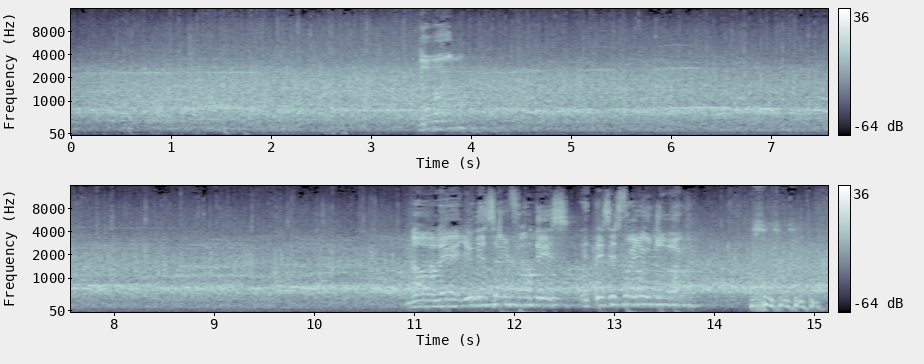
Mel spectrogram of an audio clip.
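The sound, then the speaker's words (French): A tennis crowd applauds Novak Djokovic in long, sustained clapping, with voices rising over the applause near the end. “Nolé, ce sont les encouragements du public avec le diminutif de Novak Djokovic en serbe.”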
